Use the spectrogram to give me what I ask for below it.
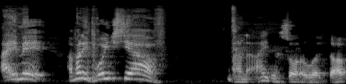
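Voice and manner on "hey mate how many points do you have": very high put-on holler, as if from afar. Retelling how someone called across a car park: imitating James shouting across. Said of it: "he shouts across the car park".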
